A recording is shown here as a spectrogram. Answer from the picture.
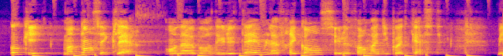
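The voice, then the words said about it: Sing-song Nice southern French accent. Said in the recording (French): “je suis niçoise, d'où l'accent chantant que je peux avoir parfois”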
